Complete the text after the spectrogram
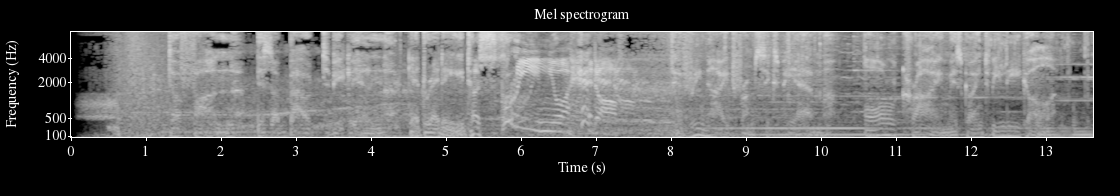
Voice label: halloween spooky showreel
